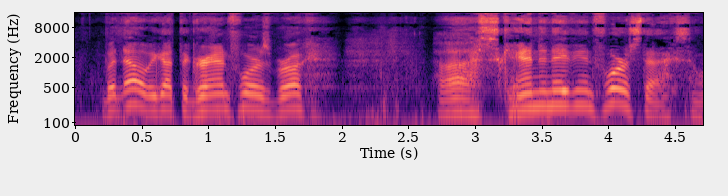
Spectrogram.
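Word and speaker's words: Gränsfors Bruk: axe there you go did i say that right for you guys guys will get mad if you don't say it right kranford's brook i get in trouble for saying brooks oh the purist it's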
